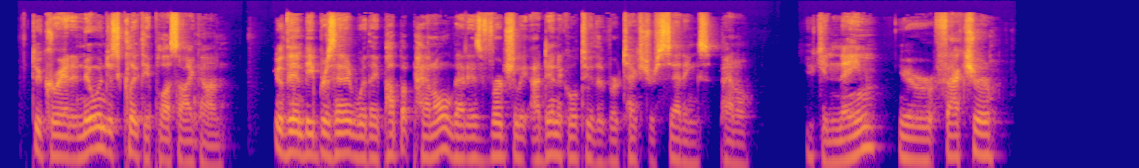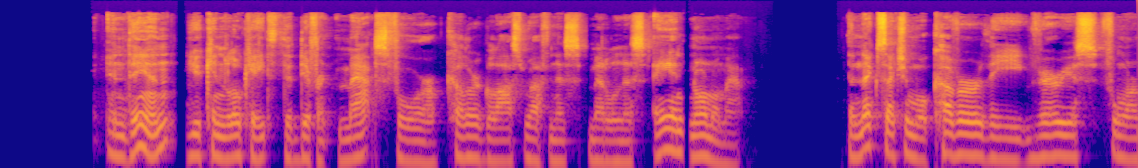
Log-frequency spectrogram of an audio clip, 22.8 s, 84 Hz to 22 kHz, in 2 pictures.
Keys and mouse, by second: 10.2-12.5 typing, 21.3 Return, 21.3 click.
